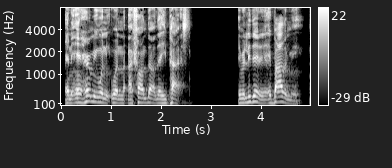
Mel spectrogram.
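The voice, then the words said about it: Crackling voice, sounds near tears. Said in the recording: “my voice is crackling ... it sounds like I'm about to cry”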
